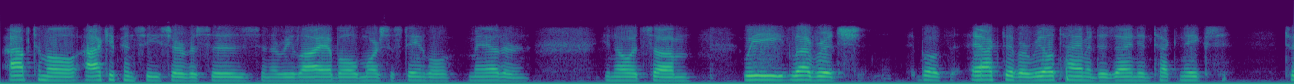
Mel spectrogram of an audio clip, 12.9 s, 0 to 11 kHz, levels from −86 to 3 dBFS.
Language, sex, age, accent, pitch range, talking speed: English, male, 60-79, American, 135-160 Hz, 105 wpm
